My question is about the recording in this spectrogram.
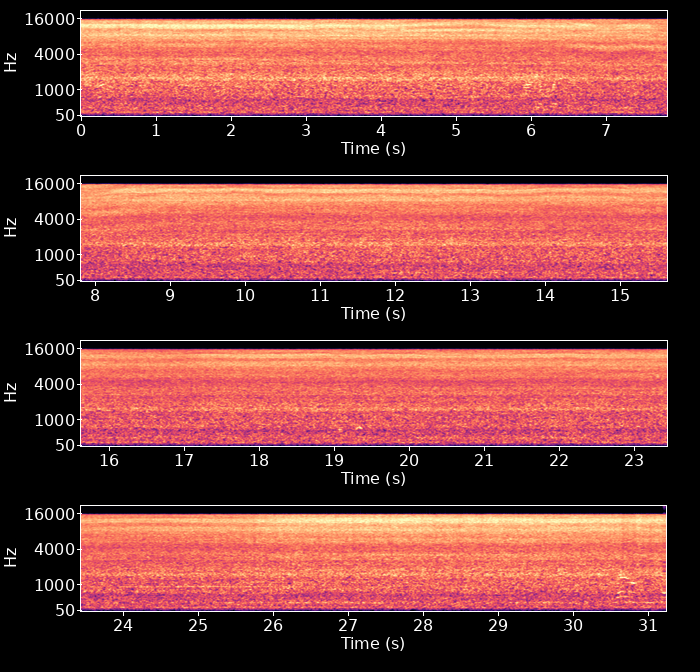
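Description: Steady cabin noise of a jet airliner on approach: the even rush of engines and airflow heard from a window seat, unchanging in level.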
